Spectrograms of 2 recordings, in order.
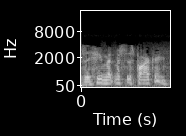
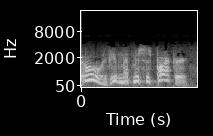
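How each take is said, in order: First: Said in the usual way. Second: Lightly voiced society hostess, higher; prissy hostess. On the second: Mother introduces her guest, a hint of a prissy hostess voice. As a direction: play the genteel lady of the house. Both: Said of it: "my mother didn't talk like that".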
